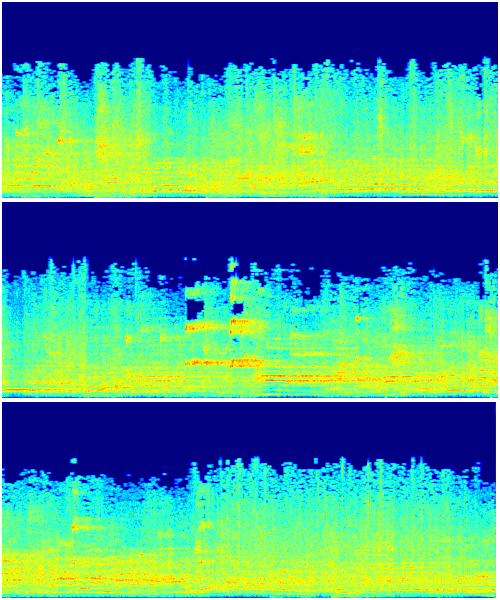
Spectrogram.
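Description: Live sound of basketball play on a gym floor: the ball bouncing, with voices and other game noise in the echoing hall.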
